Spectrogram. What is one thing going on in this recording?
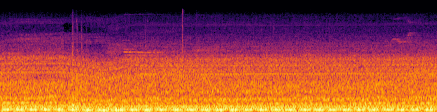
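A bus engine hums steadily as the bus drives along.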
